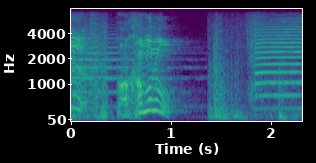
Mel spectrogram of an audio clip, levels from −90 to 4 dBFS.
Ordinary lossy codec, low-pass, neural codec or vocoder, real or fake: none; 7.2 kHz; none; real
